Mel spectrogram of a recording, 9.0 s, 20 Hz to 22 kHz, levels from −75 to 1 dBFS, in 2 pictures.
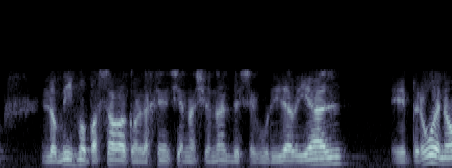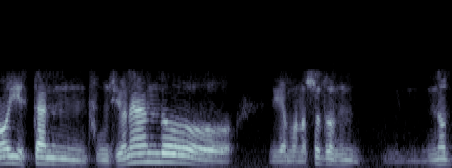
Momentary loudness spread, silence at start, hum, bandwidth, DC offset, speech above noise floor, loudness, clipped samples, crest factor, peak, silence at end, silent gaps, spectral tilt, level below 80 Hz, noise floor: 14 LU; 0.45 s; none; 4.1 kHz; under 0.1%; 26 dB; -23 LUFS; under 0.1%; 20 dB; -4 dBFS; 0 s; none; -8 dB/octave; -66 dBFS; -48 dBFS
